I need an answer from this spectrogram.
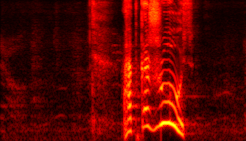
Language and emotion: Russian, neutral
